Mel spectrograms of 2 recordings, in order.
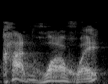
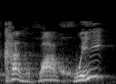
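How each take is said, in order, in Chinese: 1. 最后一个音节读 huai。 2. 最后一个音节读 hui。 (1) "据说为押韵，此处可以读成怀" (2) "是看花回"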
